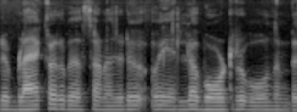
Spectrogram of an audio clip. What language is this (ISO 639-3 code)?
mal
